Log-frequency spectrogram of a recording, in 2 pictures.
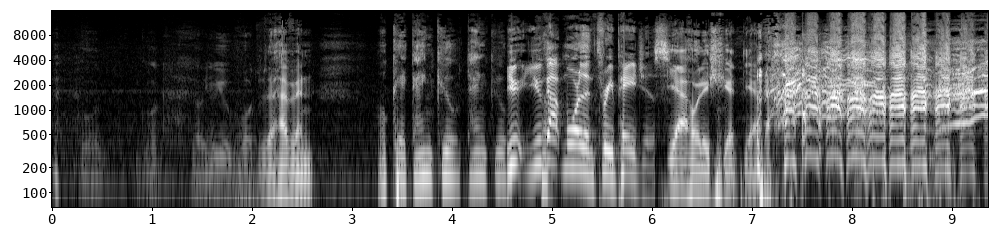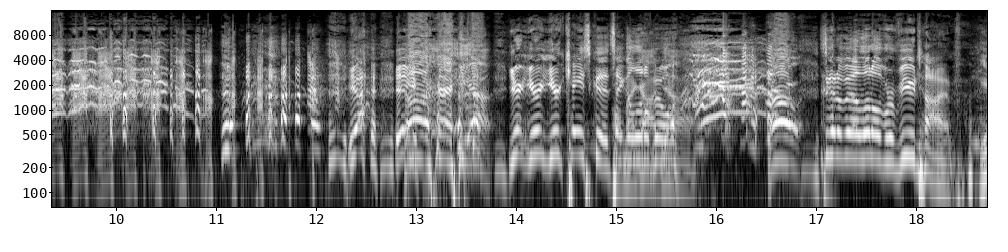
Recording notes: in South Philly at The Rim Cafe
